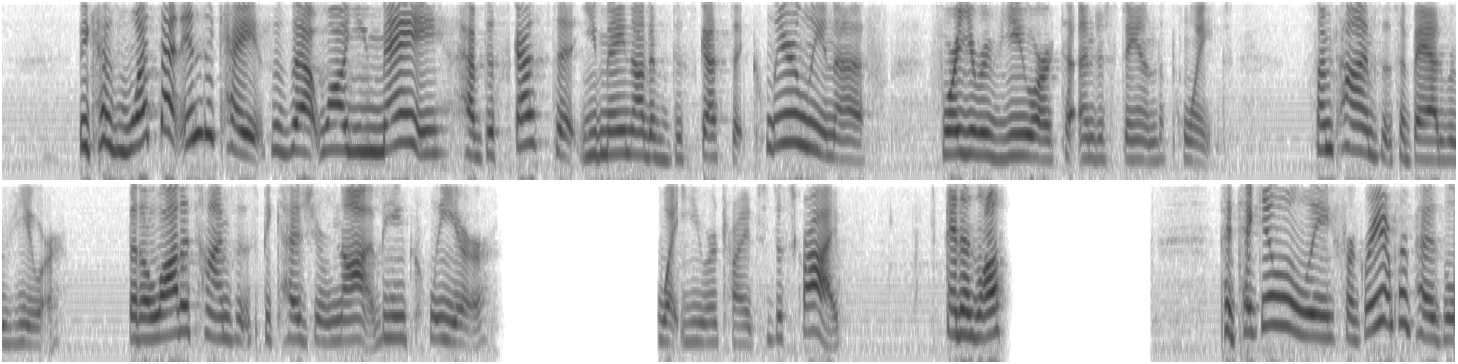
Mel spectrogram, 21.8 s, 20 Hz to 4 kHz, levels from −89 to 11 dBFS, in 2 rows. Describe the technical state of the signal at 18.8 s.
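At 18.8 s the signal sits inside what is likely a long network dropout, running from 18.41 to 19.54 s. Almost nothing arrives: a brief fading continuation of the last sound gives way to about a second of near-silence, and the audio resumes with that stretch missing.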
